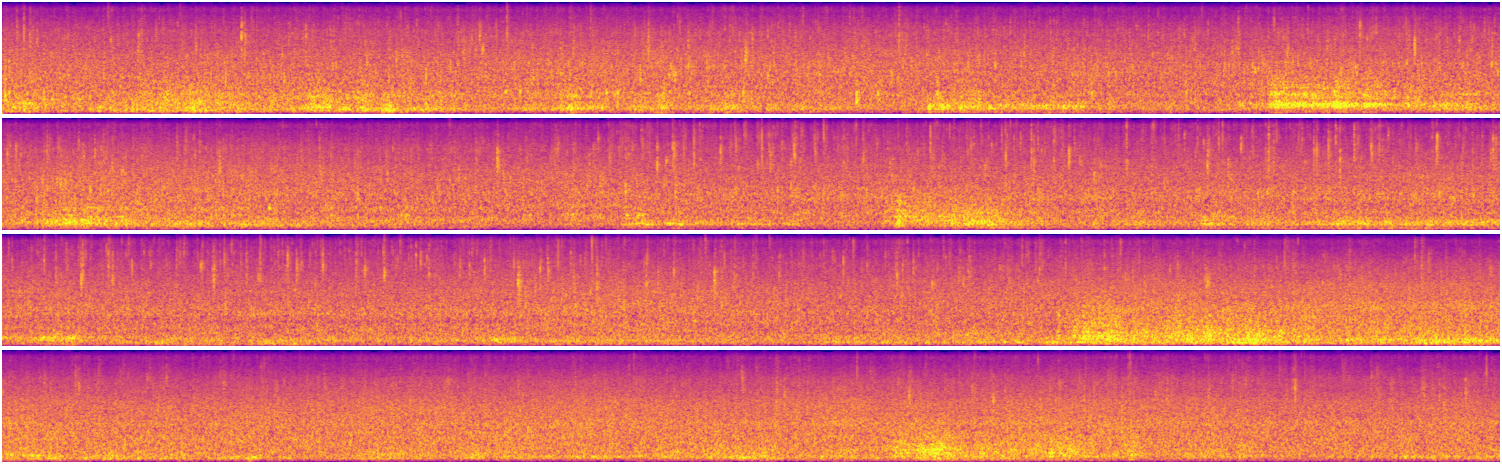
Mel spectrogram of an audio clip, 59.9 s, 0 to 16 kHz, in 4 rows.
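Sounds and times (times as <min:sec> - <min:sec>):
rain splashing on boards and grass: 0:00.0 - 0:59.9
thunder rumbling: 0:12.5 - 0:18.0, 0:39.7 - 0:45.4
raindrops clicking near microphone: 0:19.8 - 0:42.9.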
